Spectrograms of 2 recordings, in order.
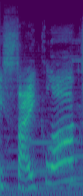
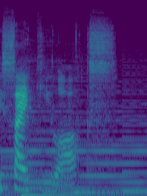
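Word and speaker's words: Psyche-Lock: Some people say psych locks, some people say psyche locks. They're both written the same in English. If it's psych, then the E is silent. If it's psyche, then the E is not silent.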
